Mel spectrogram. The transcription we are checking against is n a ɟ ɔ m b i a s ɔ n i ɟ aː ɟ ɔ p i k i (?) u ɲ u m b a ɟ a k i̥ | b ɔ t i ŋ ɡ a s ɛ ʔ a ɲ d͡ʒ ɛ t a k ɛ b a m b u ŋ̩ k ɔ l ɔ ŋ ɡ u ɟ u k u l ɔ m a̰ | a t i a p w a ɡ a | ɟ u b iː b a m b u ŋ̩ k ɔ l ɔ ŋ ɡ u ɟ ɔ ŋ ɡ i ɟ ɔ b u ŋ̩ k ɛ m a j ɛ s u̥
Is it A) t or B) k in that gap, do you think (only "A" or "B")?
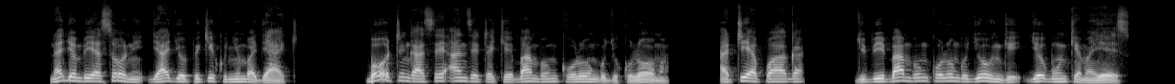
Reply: B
